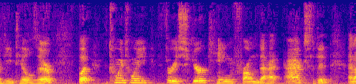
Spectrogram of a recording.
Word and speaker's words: Skur: name uh the name skewer which is pronounced on the spelling on the screen it's like your but with an s k in front of it it's so obscure pretty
